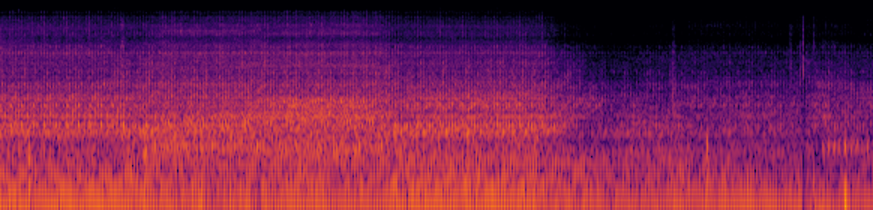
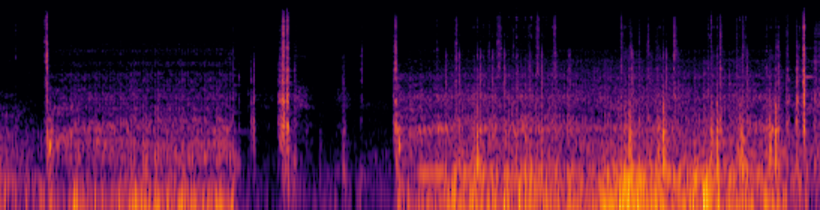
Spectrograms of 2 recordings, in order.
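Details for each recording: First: Steady, even idle after a radiator and coolant job, with the system being bled and the heater blowers on max (no AC) while checking for leaks. A loud heater-fan rush drops away partway through; no misses or knocks, the engine runs clean. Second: Car brought to a mobile mechanic for a non-start after a dead battery; cranked cold on a jump pack in neutral with the accelerator floored. Repeated cranking bursts and stalls, then a rough, struggling catch with smoke as fuel burns off. The engine was flooded with fuel.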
